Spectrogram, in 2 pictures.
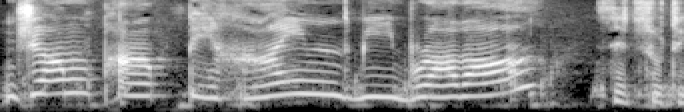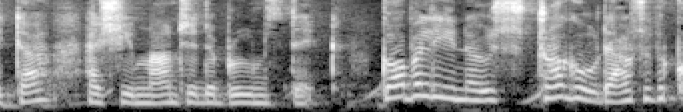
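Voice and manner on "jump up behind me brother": high, bright kitten voice; little cat sister. A narrator's reading. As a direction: urge him onto the broom. Sutika calls to brother.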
